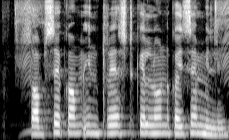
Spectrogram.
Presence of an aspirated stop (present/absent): absent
